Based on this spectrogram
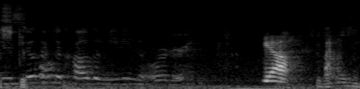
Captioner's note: laughs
